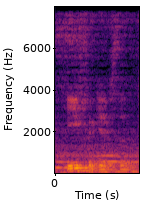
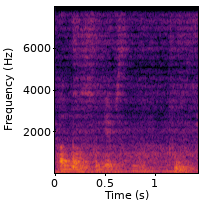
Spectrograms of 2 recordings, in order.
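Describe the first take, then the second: First: He said with a light push; stress on he. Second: Allah drawn out and rising, spoken slowly; stress on Allah. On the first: Teacher contrasting who forgives, with he lightly stressed. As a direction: lean on the word he to set it against Allah. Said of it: "it's not". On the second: Teacher correcting himself, with Allah stressed and slow. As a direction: slowly lift the word Allah to make it the answer. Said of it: "it's not he forgives them". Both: Shown as a demonstration.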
